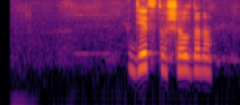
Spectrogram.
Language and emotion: Russian, neutral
